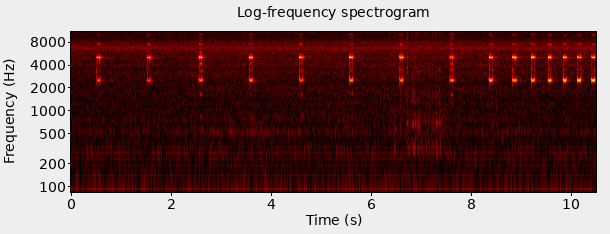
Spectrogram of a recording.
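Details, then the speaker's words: R-290 (propane) cooler that was not working: gas leak detector chirps about once a second, then beeps quicken sharply when run slowly across the bottom near the evaporator, pinpointing a flammable refrigerant leak in the evaporator. "There we go. We're picking up a leak in the evaporator."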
